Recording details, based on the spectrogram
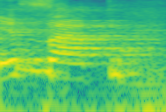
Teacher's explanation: O X aqui está com som de Z, né? Tem que tomar cuidado.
